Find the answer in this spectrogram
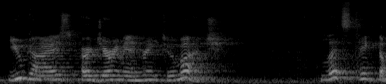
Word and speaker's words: gerrymandering: Gary, it should actually be called gerrymandering, not gerrymandering. They messed up the pronunciation somewhere along the line.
